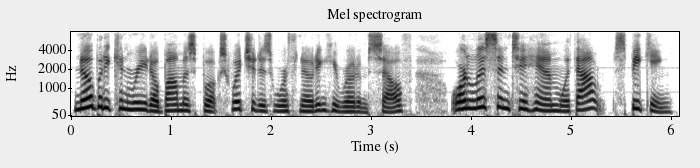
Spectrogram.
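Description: A woman hosting a call-in radio talk show, chatty and opinionated, talking briskly to callers. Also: mid-range voice, lively intonation, darkish tone, dry recording, muffled recording. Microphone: studio microphone.

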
